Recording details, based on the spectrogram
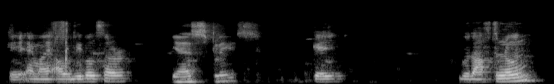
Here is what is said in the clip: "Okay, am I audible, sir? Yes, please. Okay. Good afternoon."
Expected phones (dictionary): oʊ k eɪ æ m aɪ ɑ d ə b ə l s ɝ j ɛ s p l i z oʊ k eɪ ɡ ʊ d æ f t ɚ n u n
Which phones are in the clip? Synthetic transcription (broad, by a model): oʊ k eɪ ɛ m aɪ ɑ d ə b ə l s ɝ j ɛ s p l i z oʊ k eɪ ɡ ʊ d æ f t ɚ n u n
